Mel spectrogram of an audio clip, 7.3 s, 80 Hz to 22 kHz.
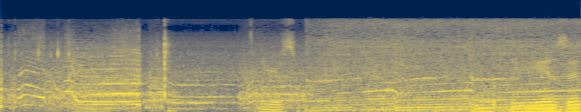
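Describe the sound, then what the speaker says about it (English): Race car engines whine and shift pitch on track in the F1 2020 video game during the Spanish Grand Prix, a steady drone of revving and passing cars under continuous commentary. "Looks like his car is moving."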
